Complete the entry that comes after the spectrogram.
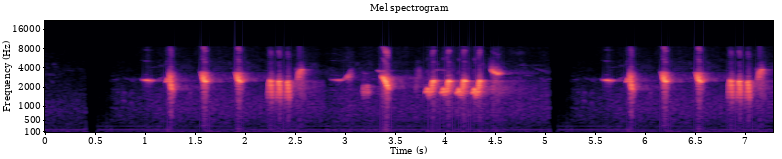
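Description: A small bird chirping in quick runs of short, sharp notes, starting about a second in, with a brief pause before a final run.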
